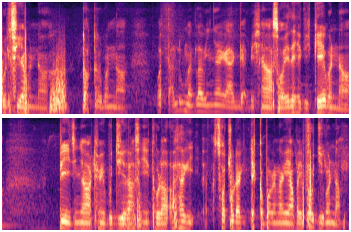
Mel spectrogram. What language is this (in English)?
Dogri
